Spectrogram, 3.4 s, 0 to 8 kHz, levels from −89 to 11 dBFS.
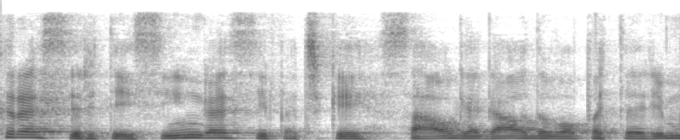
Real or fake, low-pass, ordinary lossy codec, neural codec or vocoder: real; 7.2 kHz; MP3, 64 kbps; none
